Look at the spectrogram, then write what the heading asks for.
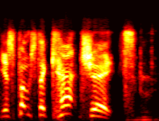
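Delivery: high character voice, calling out. Playing a character who hits someone with a chair: in-character shout. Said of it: "And I'll shout".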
